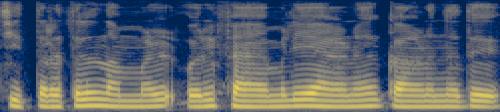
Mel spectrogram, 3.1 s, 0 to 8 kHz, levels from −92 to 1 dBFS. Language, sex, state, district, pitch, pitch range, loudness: Malayalam, male, Kerala, Kollam, 155 Hz, 150-165 Hz, -15 LUFS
